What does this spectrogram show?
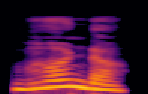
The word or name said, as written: ಭಾಂಡ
